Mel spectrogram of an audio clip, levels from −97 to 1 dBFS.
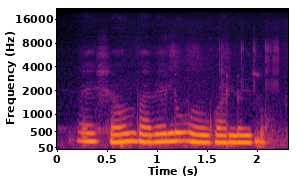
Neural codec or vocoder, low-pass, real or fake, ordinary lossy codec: none; 19.8 kHz; real; none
